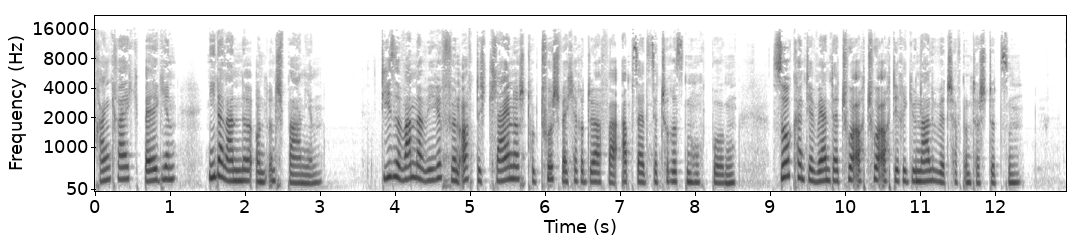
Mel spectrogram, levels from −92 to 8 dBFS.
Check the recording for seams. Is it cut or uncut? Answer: cut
